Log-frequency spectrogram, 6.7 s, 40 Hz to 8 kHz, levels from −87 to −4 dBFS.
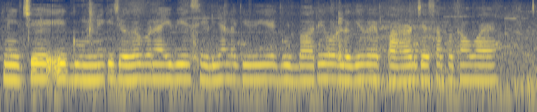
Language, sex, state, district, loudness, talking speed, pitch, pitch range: Hindi, female, Rajasthan, Bikaner, -17 LUFS, 190 wpm, 185 Hz, 185-190 Hz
